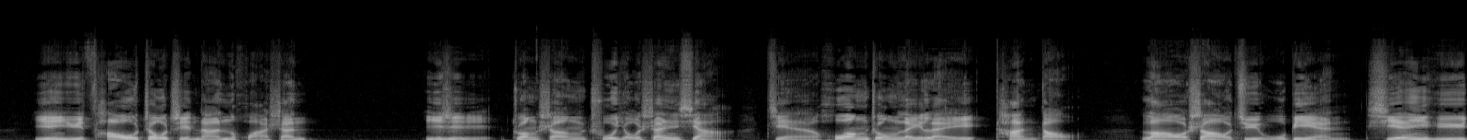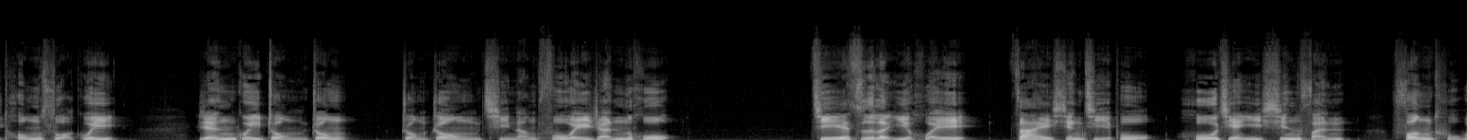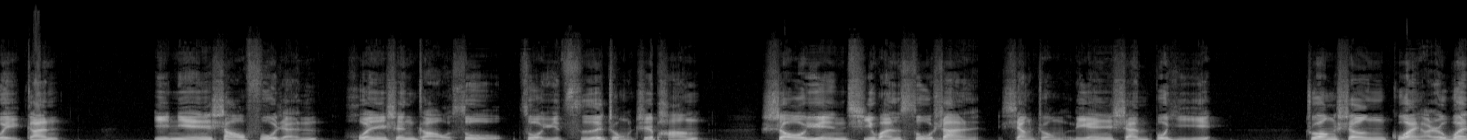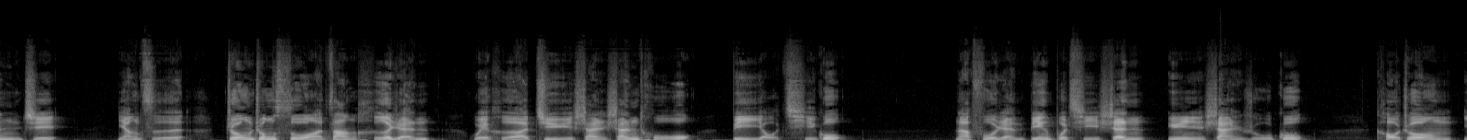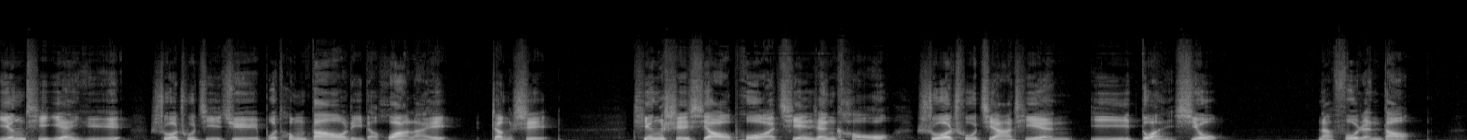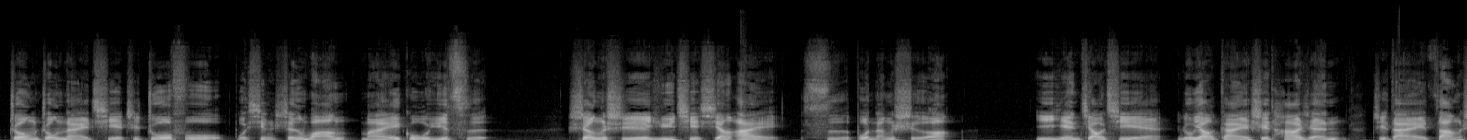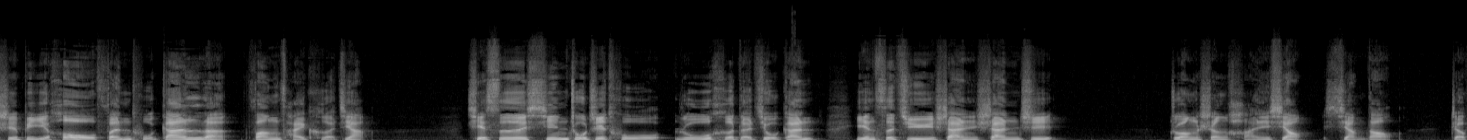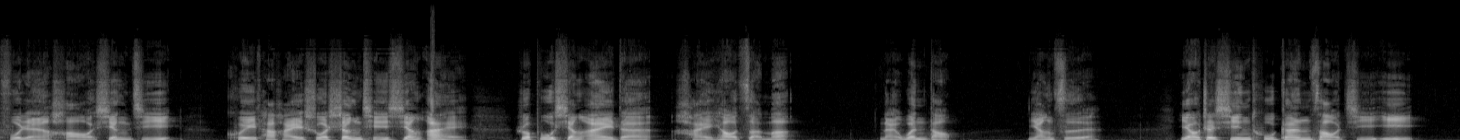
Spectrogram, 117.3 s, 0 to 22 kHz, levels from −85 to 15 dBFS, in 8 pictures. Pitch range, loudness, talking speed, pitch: 95-150 Hz, -20 LUFS, 140 characters per minute, 115 Hz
